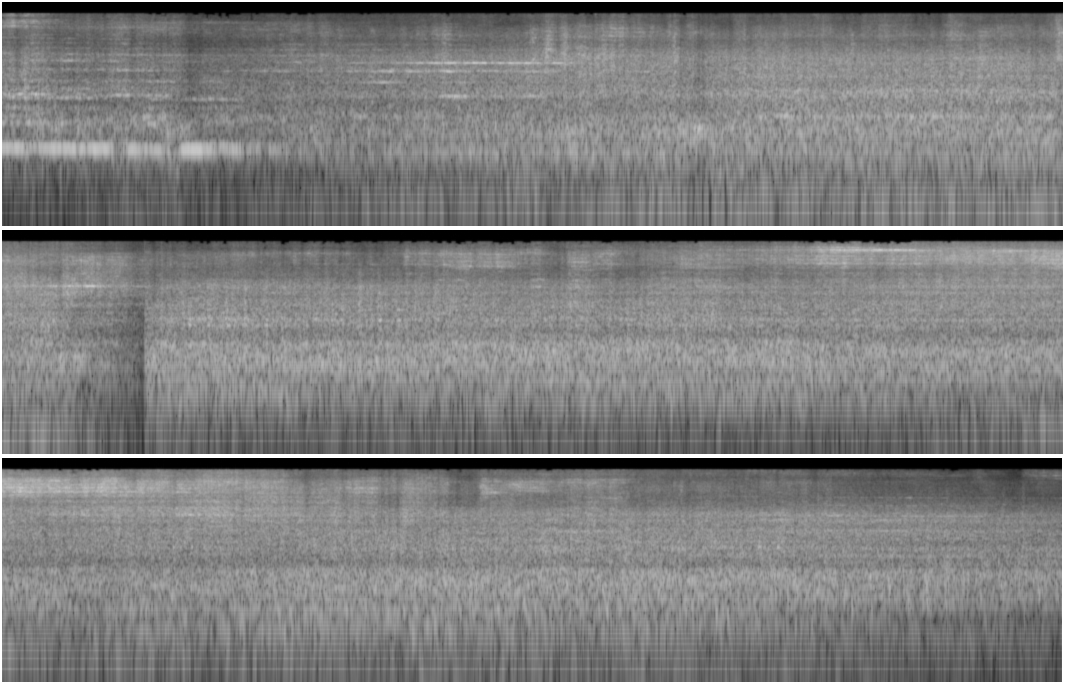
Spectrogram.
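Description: Freight train of tank cars rolling past, a steady heavy rumble of wheels on rail with clickety-clack over the joints. A locomotive horn blast tails off in the first two seconds.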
